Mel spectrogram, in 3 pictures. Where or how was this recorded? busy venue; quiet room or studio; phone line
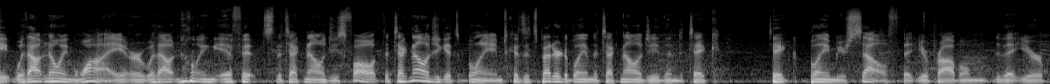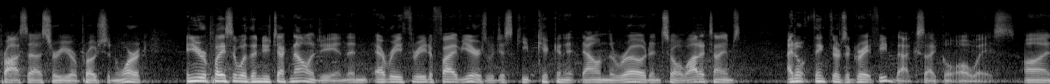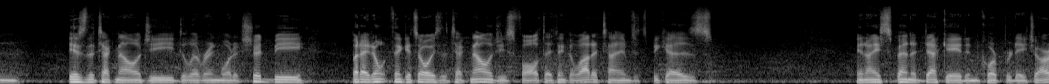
busy venue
